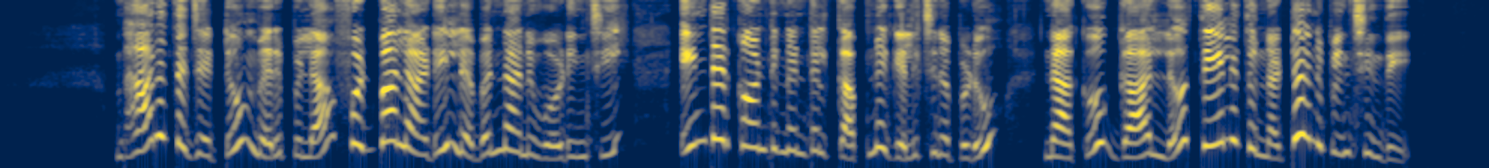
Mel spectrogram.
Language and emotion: Telugu, happy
